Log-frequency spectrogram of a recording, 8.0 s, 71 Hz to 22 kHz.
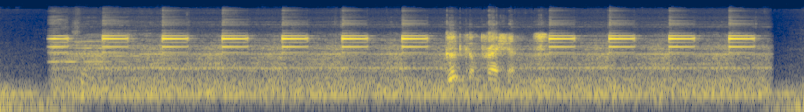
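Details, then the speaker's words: Regular electronic beeps from a Zoll defibrillator's CPR metronome, set to 100 beats per minute to pace chest compressions during cardiac arrest care, with brief talk in the background; CPR metronome beeping. "so we turn on the solo metronome so that when you working up a cardiac arrest the machine should be beeping at a rate of a hundred beats per minute"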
